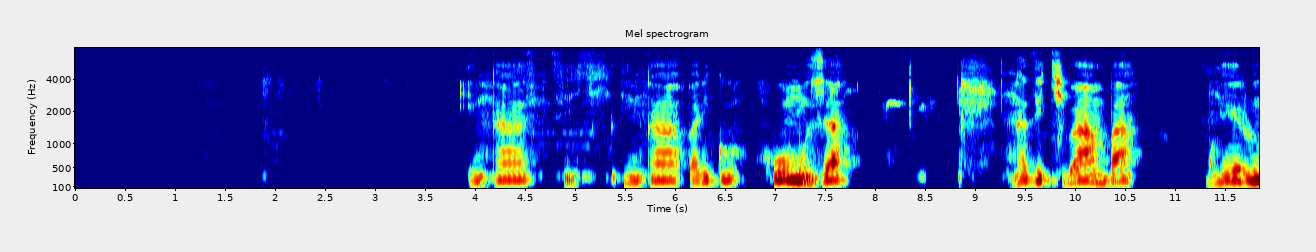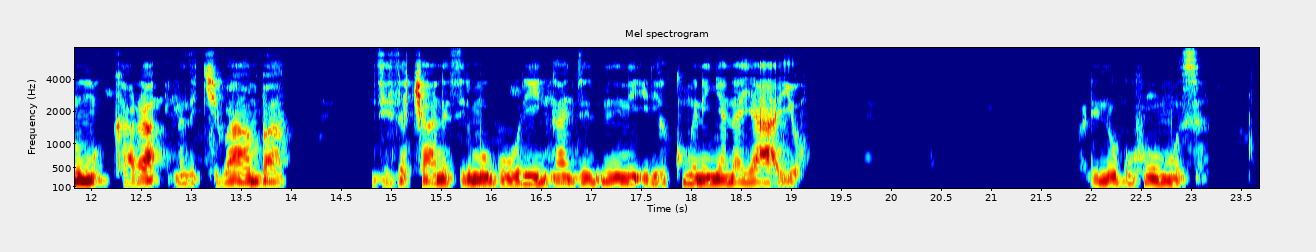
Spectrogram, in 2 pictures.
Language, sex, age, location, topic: Kinyarwanda, male, 50+, Musanze, agriculture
